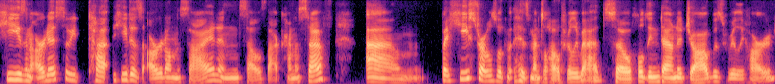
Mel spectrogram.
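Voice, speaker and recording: With a Canadian accent, a woman speaks at a very deep, low pitch with vocal fry and very wide pitch swings, at a moderate pace over a quiet background. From Canada. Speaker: sex worker and online content creator. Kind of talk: casual interview.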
